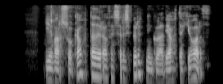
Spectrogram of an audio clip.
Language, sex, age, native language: Icelandic, male, 30-39, Icelandic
